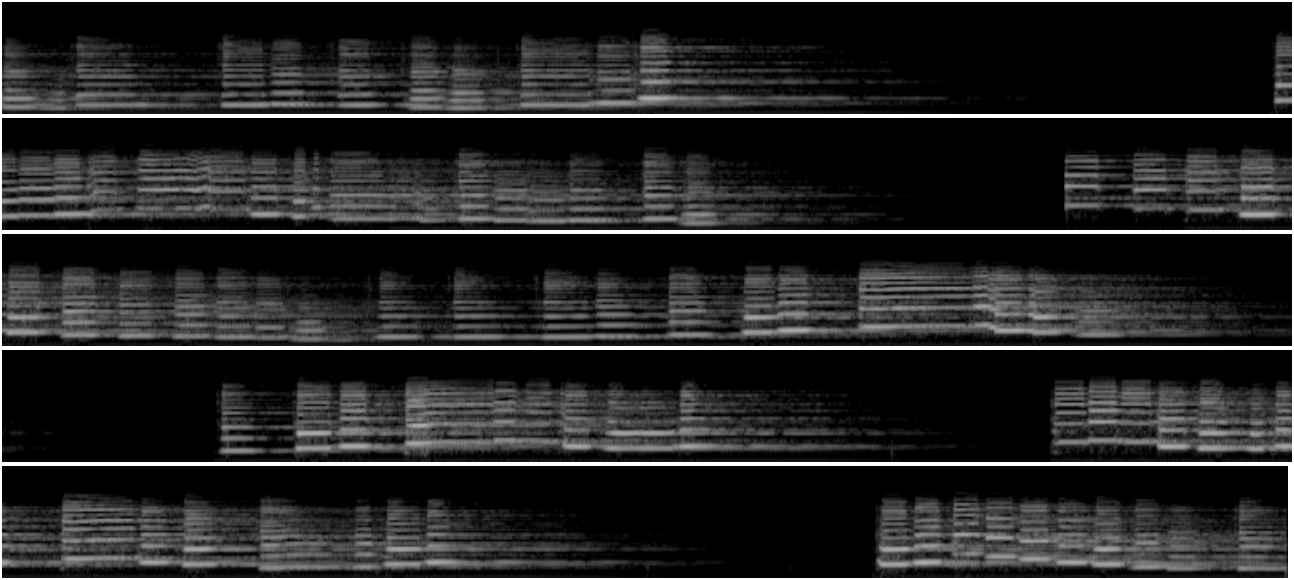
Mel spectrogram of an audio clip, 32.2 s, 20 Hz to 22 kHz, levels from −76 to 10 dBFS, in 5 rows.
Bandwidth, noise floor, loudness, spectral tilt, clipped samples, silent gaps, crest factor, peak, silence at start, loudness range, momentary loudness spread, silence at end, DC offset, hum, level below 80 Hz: 8.4 kHz; -88 dBFS; -26 LUFS; -0.5 dB/octave; under 0.1%; 6.20-6.35 s, 11.67-11.77 s, 20.30-20.40 s, 24.56-24.60 s, 30.05-30.14 s; 20 dB; -8 dBFS; 0 s; 8 LU; 16 LU; 0 s; under 0.1%; 50 Hz at -75 dBFS; -86 dBFS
